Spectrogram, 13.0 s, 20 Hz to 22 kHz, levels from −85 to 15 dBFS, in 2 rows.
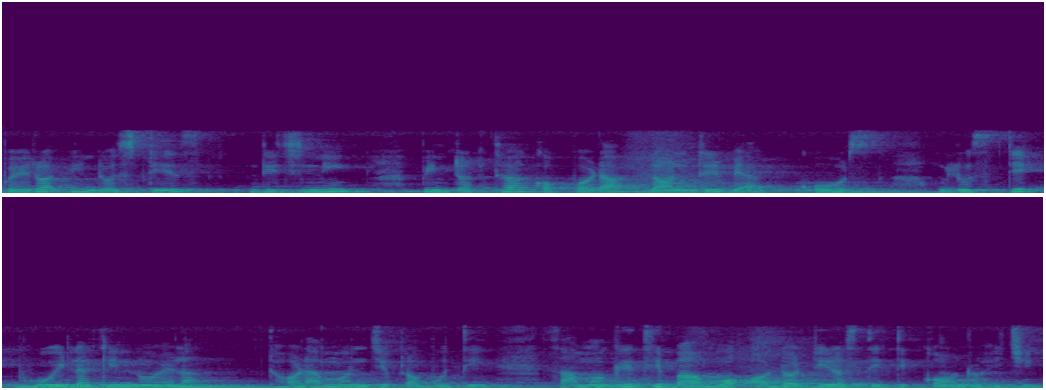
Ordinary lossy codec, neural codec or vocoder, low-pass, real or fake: MP3, 64 kbps; none; 7.2 kHz; real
